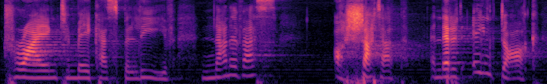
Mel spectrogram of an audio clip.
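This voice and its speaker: A woman voicing a surly, suspicious dwarf in a storybook reading, barking gruffly with blustering, colloquial grumbles. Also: mid-range voice, measured pace, pushed and bright, big-room sound. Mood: indignant.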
